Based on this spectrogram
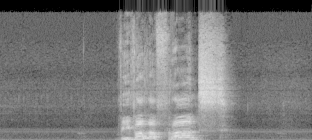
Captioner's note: speaking in French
